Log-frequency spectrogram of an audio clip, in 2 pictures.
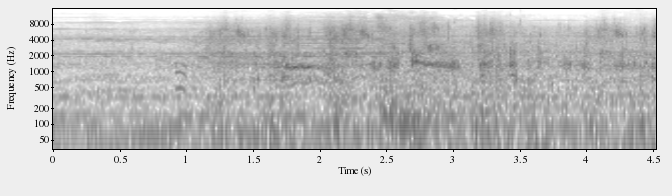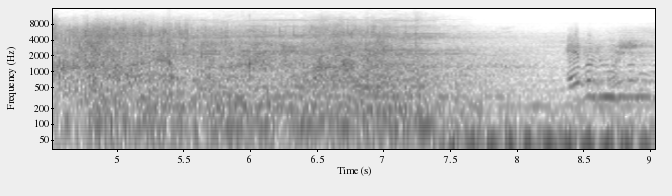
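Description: Wet tentacles writhe and squelch.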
